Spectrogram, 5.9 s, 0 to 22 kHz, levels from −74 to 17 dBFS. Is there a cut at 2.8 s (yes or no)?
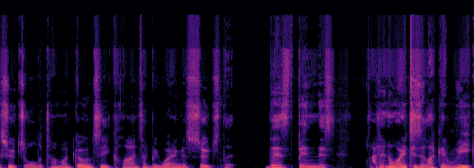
yes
